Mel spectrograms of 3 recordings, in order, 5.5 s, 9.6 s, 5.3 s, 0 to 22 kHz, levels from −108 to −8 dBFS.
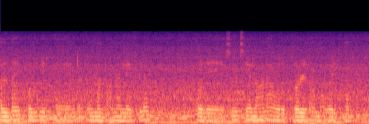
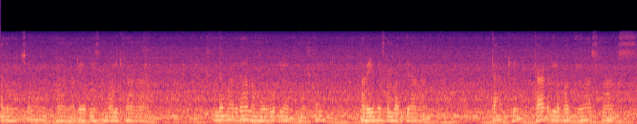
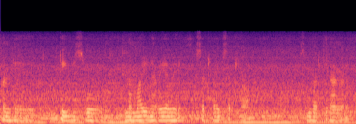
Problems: none marked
